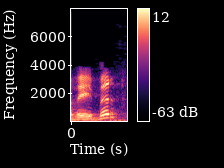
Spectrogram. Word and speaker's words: Weber: che mi pare vi avevo menzionato l'altra volta dicendomi che si pronuncia Weber, perfetto, che dice una cosa abbastanza impegnativa.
